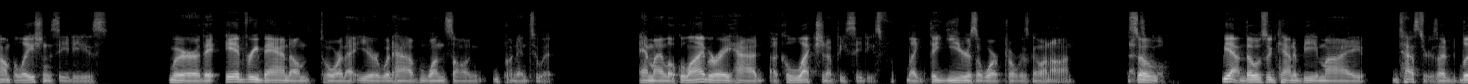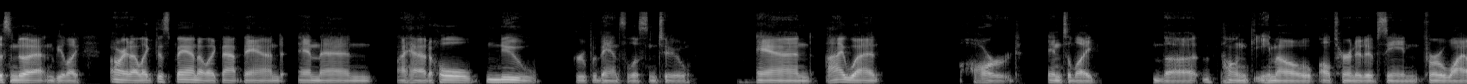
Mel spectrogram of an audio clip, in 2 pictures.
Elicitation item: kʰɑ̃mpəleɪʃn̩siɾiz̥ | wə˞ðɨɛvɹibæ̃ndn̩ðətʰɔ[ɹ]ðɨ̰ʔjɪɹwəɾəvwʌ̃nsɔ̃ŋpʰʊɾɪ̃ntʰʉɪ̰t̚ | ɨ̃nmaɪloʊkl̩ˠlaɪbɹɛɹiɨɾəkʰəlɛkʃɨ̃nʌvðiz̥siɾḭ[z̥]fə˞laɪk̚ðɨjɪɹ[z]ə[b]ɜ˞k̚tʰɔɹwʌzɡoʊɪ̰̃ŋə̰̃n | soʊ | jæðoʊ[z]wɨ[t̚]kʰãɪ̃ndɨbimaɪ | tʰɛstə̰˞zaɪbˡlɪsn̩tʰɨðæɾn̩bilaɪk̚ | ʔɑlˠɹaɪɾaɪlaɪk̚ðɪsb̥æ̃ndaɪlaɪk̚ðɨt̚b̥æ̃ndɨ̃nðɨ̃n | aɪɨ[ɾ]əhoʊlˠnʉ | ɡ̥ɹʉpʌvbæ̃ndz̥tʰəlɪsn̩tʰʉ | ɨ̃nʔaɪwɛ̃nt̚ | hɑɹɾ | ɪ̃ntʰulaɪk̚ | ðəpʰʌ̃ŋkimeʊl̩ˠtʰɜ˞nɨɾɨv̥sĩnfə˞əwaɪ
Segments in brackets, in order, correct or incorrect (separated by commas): correct, correct, correct, incorrect, correct, incorrect, correct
